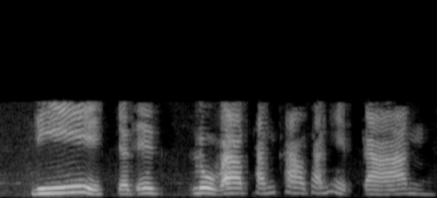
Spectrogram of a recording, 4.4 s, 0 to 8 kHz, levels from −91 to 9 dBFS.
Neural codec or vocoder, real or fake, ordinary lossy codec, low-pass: none; real; AAC, 16 kbps; 7.2 kHz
